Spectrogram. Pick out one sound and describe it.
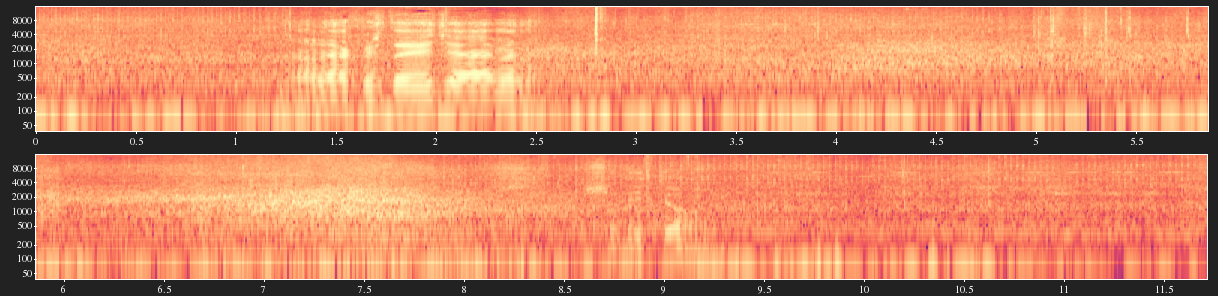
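Bicycle tyres roll on asphalt.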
